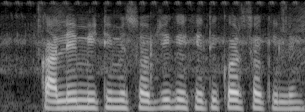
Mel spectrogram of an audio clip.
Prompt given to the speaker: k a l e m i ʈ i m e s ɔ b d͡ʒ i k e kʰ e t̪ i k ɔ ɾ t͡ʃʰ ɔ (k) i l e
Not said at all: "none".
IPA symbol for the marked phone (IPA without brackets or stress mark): k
